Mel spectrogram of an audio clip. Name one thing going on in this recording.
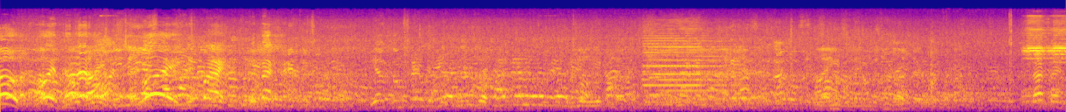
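A crowd of men talk over one another outdoors.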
